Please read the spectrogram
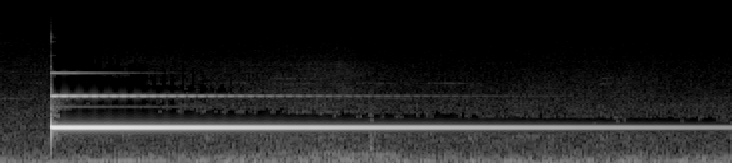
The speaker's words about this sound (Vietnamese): Đời mình thả lỏng, mình lắng nghe tiếng chuông.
